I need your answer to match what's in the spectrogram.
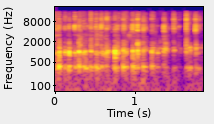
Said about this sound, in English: You know that sound. I thought I heard that nitro sound. It's a Berry Blonde Nitro Ale. And I couldn't recommend this one enough. You got to pour hard.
